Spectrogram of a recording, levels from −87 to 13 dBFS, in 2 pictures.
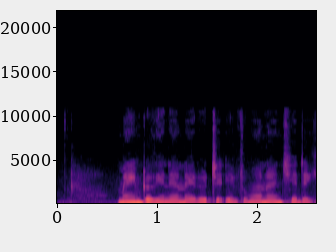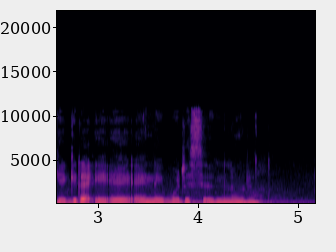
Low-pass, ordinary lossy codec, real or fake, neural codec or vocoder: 10.8 kHz; none; fake; codec, 24 kHz, 0.9 kbps, WavTokenizer, medium speech release version 2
